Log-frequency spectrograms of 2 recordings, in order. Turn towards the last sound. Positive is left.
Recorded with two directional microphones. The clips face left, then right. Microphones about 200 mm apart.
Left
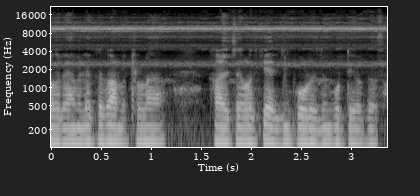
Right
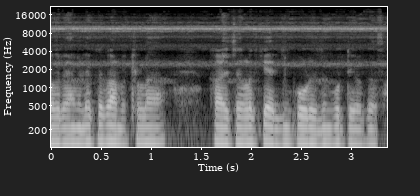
turn(degrees=-20)  # may be behind; listen again after turning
